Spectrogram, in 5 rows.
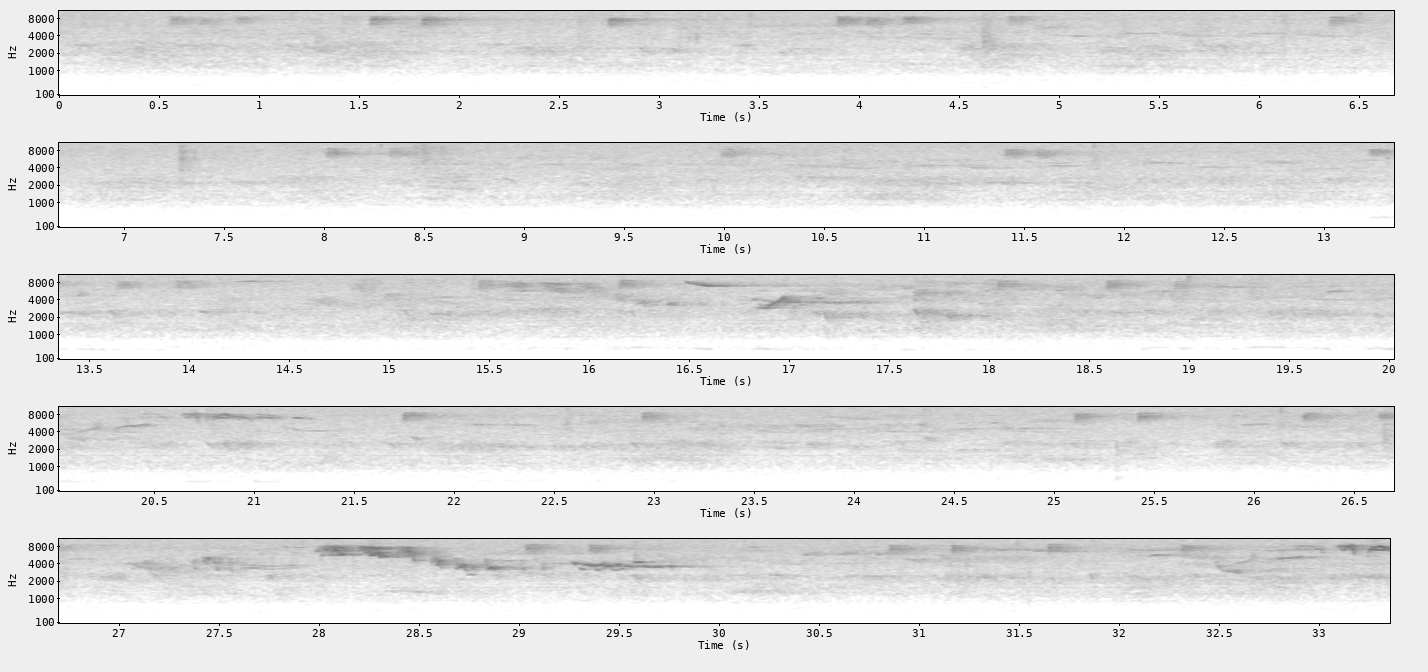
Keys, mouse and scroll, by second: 8.4-10.2 middle drag, 14.0-18.9 middle drag, 22.2 f, 24.7-25.7 middle drag, 25.7 KP_7, 26.2-26.9 scroll up 1, 26.9-28.8 shift+middle drag.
